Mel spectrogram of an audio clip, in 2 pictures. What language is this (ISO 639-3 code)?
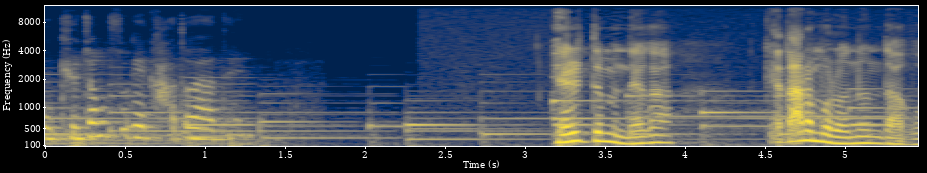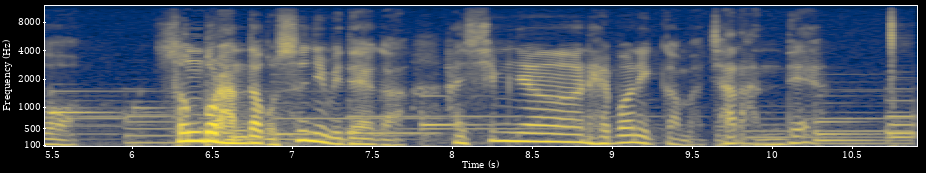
kor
